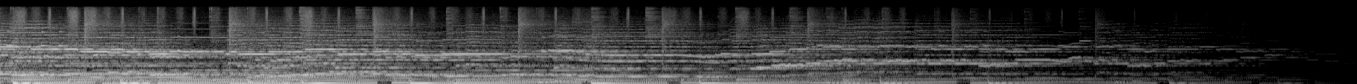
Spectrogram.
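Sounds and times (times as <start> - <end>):
slow improvised Roland G600 keyboard melody: 0.0 - 12.2.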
